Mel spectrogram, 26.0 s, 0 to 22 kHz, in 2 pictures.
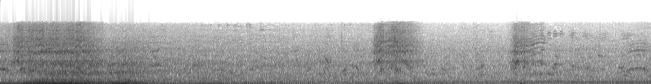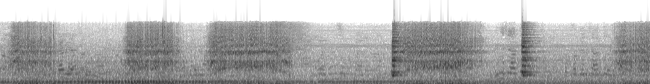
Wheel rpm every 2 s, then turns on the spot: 140, 20, 0, 20, 20, 10, 20, 30, 120, 110, 60, 60, 30.
18-20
